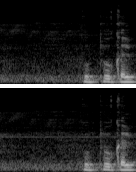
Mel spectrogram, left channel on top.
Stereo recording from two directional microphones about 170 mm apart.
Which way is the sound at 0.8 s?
Centre (ahead or behind).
